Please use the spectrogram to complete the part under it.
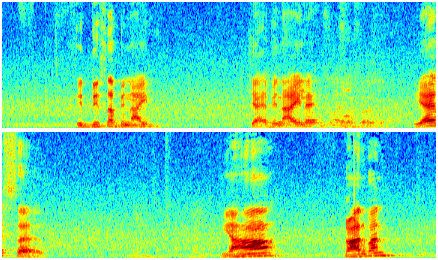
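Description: A young man talks calmly, explaining in short bursts.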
